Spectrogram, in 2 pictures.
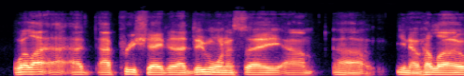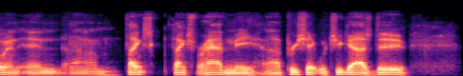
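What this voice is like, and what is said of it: Southern American accent. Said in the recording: “you've got this Southern accent”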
